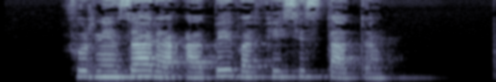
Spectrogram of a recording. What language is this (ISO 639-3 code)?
ron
